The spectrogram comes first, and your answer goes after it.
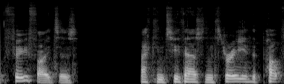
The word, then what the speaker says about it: Foo Fighters: another stab at pronouncing Foo Fighters. Back in 2003, the Pulp Fiction star introduced the band on SNL, putting the emphasis on fighters rather than foo.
